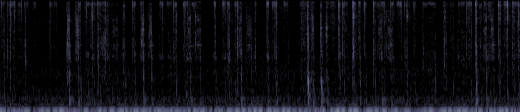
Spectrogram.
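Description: A compact mechanical keyboard with Dolphin switches and plastic keycaps is typed on quickly by both hands using the fingertips. The result is a dense, steady stream of short, muted, low-heavy clacks, each keypress a sharp onset that dies away almost instantly.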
